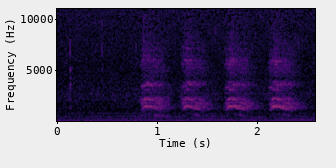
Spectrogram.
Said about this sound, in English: Thank you, bird.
